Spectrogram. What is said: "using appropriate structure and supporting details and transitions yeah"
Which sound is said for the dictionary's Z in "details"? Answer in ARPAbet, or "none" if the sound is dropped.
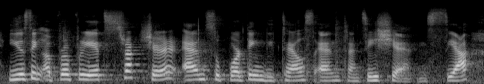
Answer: S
